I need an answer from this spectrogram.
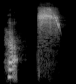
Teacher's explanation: if the word ends in an unvoiced consonant like t as in hat then it's going to make an unvoiced sound as in hats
